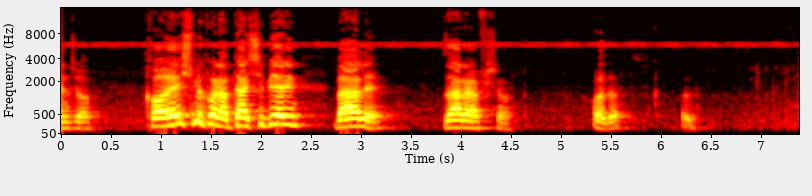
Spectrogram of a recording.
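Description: A middle-aged man speaks into a phone with agitation.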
